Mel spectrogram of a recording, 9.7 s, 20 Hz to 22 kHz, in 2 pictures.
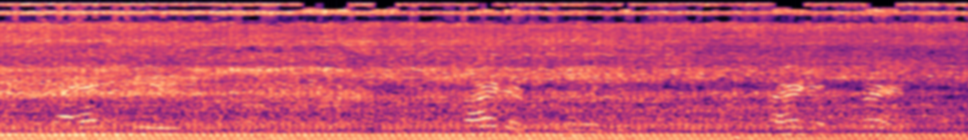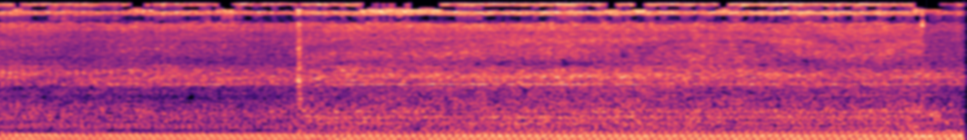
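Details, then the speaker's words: Subaru EA190V pressure washer, previously non-running and now repaired, with a higher-pressure nozzle tip fitted: a steady engine drone holding speed under pump load with no hunting or misfire. Pressure now builds; normal running under load. "I switched it to a higher pressure nozzle tip and the pressure seems to be built and it's washing"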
